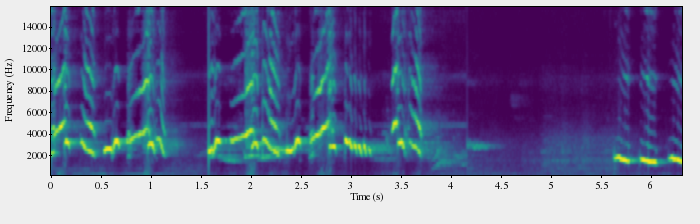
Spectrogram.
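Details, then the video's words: Singing white-rumped shama, played in the morning to set other birds calling: fast bursts of high whistled, chattering notes with sharp clicks, a brief quiet gap, then a clear falling whistled phrase. "Pancingan Murai Batu Paling Ampuh Bikin Burung Lain Meledak Bunyi"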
